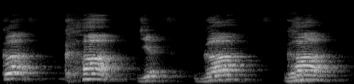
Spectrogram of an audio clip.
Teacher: जब आप दूसरा और चौथा अक्षर बोलेंगे तो वायु आपके मुख से ज्यादा निकलती है, और जब आप पहला, तीसरा और पांचवा अक्षर बोलते हैं तो उसमें वायु कम निकलती है। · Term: महाप्राण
